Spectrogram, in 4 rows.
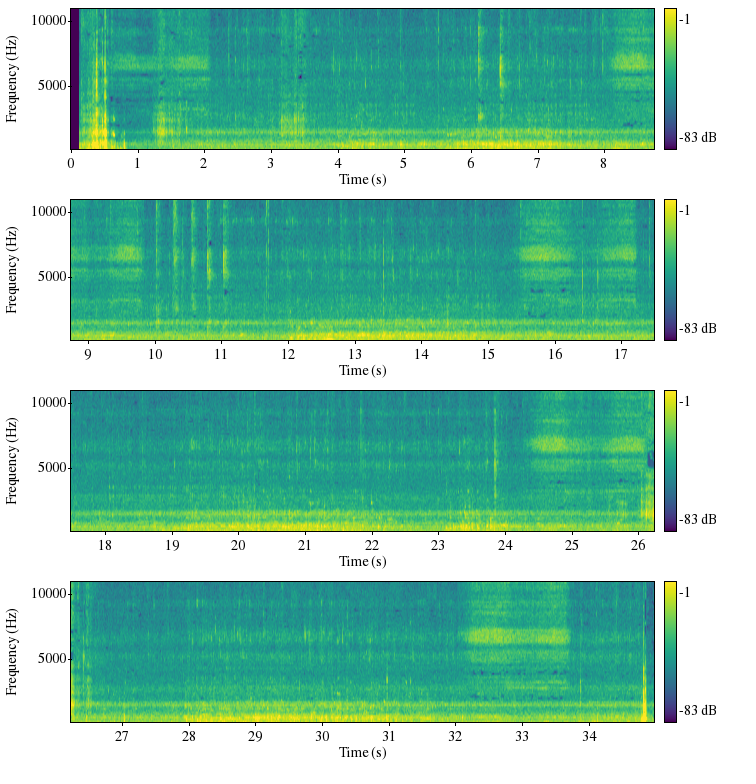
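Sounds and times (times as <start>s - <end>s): exhaled bubbles rumbling: 3.8s - 8.3s, 11.8s - 15.5s, 18.0s - 24.4s, 27.1s - 32.2s
diver breathing through regulator: 8.1s - 10.0s, 15.4s - 17.3s, 24.3s - 26.4s, 32.1s - 33.8s.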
